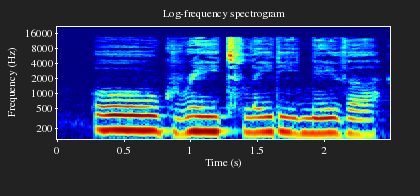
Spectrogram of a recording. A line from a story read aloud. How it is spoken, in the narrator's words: a voice intoned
